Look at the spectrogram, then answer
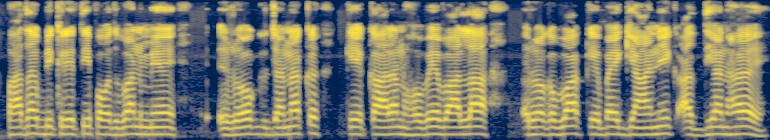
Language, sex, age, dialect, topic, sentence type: Magahi, male, 18-24, Western, agriculture, statement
